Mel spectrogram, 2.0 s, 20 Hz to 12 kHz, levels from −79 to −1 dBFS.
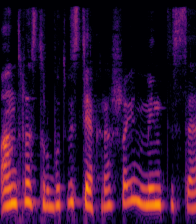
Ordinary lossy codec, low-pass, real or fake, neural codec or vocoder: AAC, 48 kbps; 10.8 kHz; real; none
